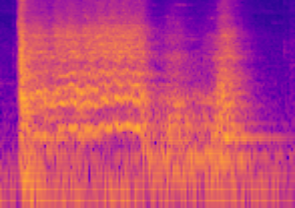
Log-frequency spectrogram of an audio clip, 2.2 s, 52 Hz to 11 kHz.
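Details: 1978 Ford F-250 with 460 V8, sat about 15 years, HEI ignition installed, gas poured down carburetor: short crank burst, pause, weaker second crank, never catches; cranks but no start, cause unconfirmed.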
